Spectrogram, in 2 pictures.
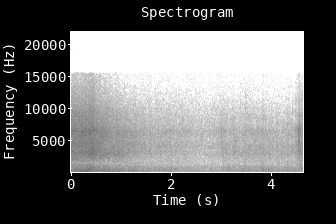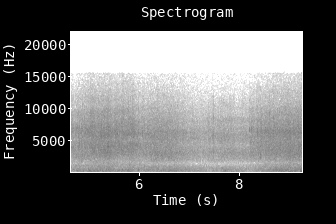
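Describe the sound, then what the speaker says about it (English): Sea waves wash and roll continuously against the shore, a steady broadband surf with some wind noise on the microphone, holding fairly even loudness with a slight swell near the end. "Listen to the sea."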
